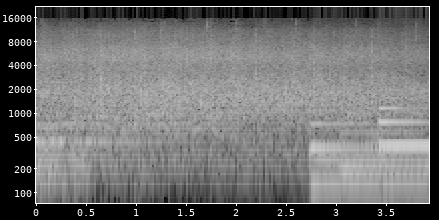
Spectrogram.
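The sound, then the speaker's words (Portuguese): An audience applauds steadily in honour of the late Padre Léo, a dense, sustained wash of clapping, while sustained musical chords come in near the end and grow louder over the applause. “Dá uma salva de palmas para ele.”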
